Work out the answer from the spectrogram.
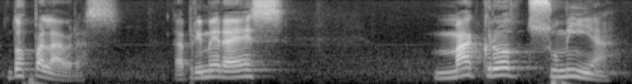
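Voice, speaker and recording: A male pastor from Mexico delivers a teaching sermon in a voice that sits a little high for a man. He spells out terms carefully and puts questions to his listeners. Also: expressive, measured pace. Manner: teaching, spelling out words and asking the congregation. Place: church hall.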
